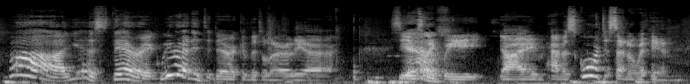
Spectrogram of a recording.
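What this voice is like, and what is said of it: Deliberately bad put-on Irish accent. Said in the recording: “my voice is that it's an Irish accent because it's easier on my voice, but also it's a terrible Irish accent”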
